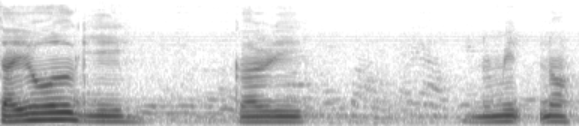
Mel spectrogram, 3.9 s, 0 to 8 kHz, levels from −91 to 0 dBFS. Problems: background sounds at intervals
